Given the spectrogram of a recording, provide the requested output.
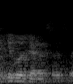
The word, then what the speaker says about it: hylogenesis: And we came up with a specific scheme that we call hylogenesis, right? I should probably say helogenesis, I think that's the correct pronunciation. Helo is apparently Greek for matter.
